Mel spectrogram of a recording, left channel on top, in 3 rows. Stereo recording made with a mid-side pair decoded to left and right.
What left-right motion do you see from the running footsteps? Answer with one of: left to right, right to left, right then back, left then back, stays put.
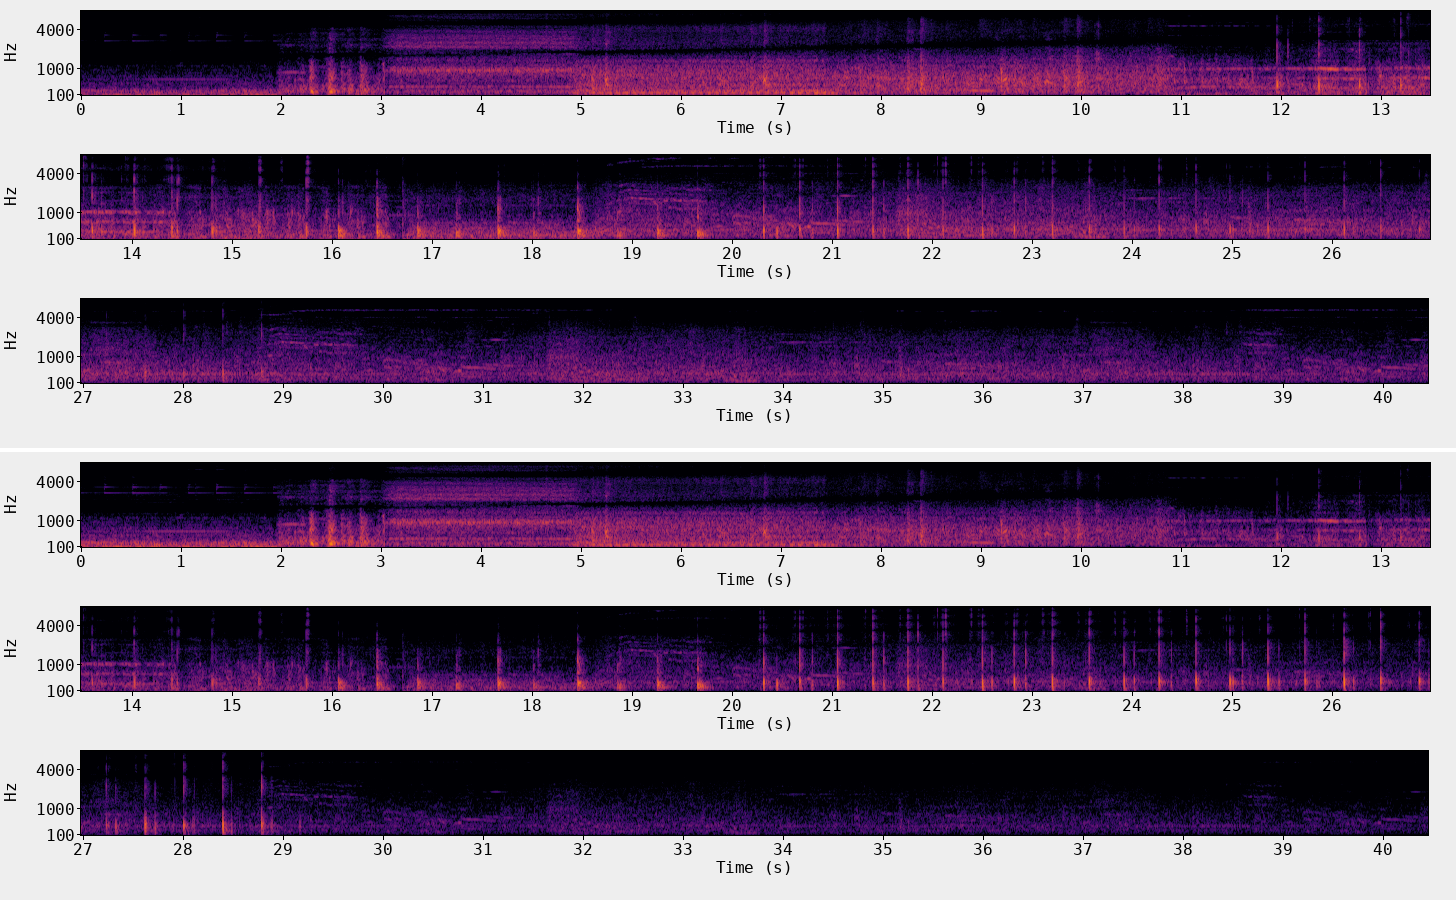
left to right.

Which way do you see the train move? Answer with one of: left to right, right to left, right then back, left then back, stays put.
right to left.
